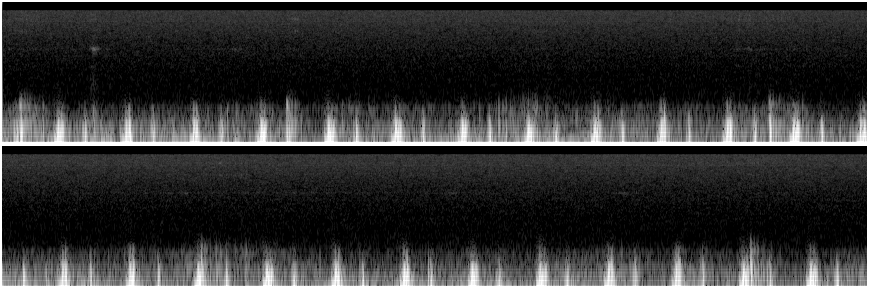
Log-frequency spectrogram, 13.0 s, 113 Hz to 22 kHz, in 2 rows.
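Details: Person wearing a stethoscope and chest band while standing still and lifting dumbbells: regular heartbeat at about 118 beats a minute, fast as after exertion, with some rubbing noise; normal heart sounds.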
